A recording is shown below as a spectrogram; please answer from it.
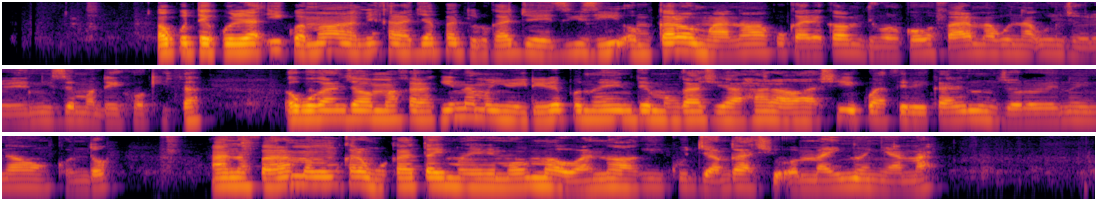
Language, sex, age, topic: Oshiwambo, male, 18-24, agriculture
